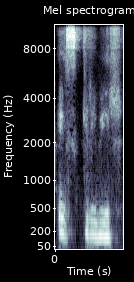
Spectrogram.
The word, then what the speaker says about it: escribir: Lo mismo sucede con la palabra escribir, ¿no? Tiene la mayor fuerza de voz en la última sílaba, que es bir, pero no la tildo porque termina en R.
